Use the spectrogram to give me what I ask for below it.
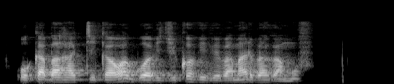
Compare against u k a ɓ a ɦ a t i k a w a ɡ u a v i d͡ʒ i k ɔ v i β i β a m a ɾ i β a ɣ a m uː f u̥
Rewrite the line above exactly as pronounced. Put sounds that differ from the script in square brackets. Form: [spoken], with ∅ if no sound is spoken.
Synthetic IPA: u k a ɓ a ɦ a t i k a w a ɡ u a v i d͡ʒ i k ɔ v i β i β a m a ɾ i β a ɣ a m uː f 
